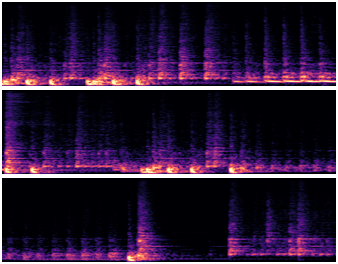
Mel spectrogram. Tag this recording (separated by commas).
Cymbal, playing cymbal, Musical instrument, Music, Drum roll, Progressive rock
